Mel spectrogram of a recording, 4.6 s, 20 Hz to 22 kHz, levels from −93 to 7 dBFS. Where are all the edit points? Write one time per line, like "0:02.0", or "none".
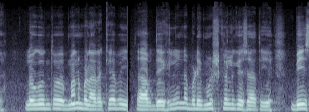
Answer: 0:01.9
